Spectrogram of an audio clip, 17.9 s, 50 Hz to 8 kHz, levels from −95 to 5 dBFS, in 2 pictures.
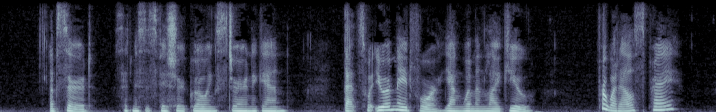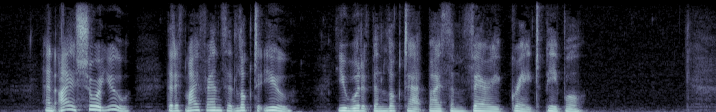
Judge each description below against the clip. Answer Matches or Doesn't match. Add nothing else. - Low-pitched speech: Doesn't match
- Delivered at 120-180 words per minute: Matches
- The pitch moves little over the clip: Doesn't match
